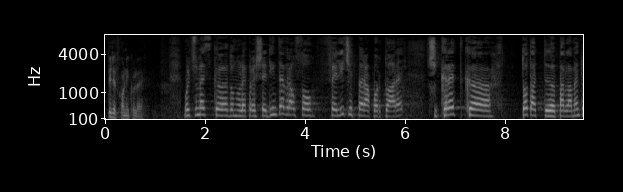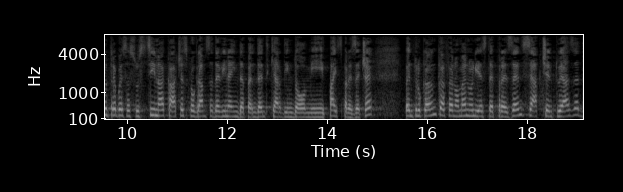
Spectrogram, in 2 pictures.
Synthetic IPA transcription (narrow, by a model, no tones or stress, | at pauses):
pit̪efɾa̰wniko̰la̰j | mult̪sume̞skd̪o̞mnule̞pɾe̞ʃe̞d̪int̪e̞vɾeawsəofe̞lit͡ʃit̪pe̞ɾapo̞rt̪oaɾe̞ʃikɾe̞d̪kʰə | t̪o̞t̪aparlame̞nt̪ult̪ɾe̞buje̞səsust̪sinəkaːt͡ʃe̞st̪̚pɾo̞ɡɾamsəd̪e̞vinəind̪e̞pe̞nd̪ent̪kʲard̪ind̪o̞omipajspɾəze̞t͡ʃe̞ | pe̞nt̪ɾukəɨŋkəfe̞no̞me̞nulje̞st̪e̞pɾe̞ze̞nt̪se̞akt͡ʃe̞nt̪ueazə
